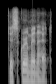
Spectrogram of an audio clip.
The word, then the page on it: discriminate: American English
